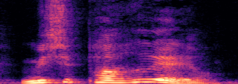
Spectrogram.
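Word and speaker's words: מִשְׂפָּח: 이 포악이라는 단어는 미슈파흐예요. 정의는 미슈파트고 거의 비슷해요. 미슈파흐, 미슈파트. 그러니까 티귿과 히읗 차이 그냥 거의 비슷해요. 어떻게 발음하면 똑같아. 잘못 발음하면 어떻게 들으면 똑같은데 미슈파트, 미슈파흐 똑같아. 근데 본질적으로 틀려요.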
